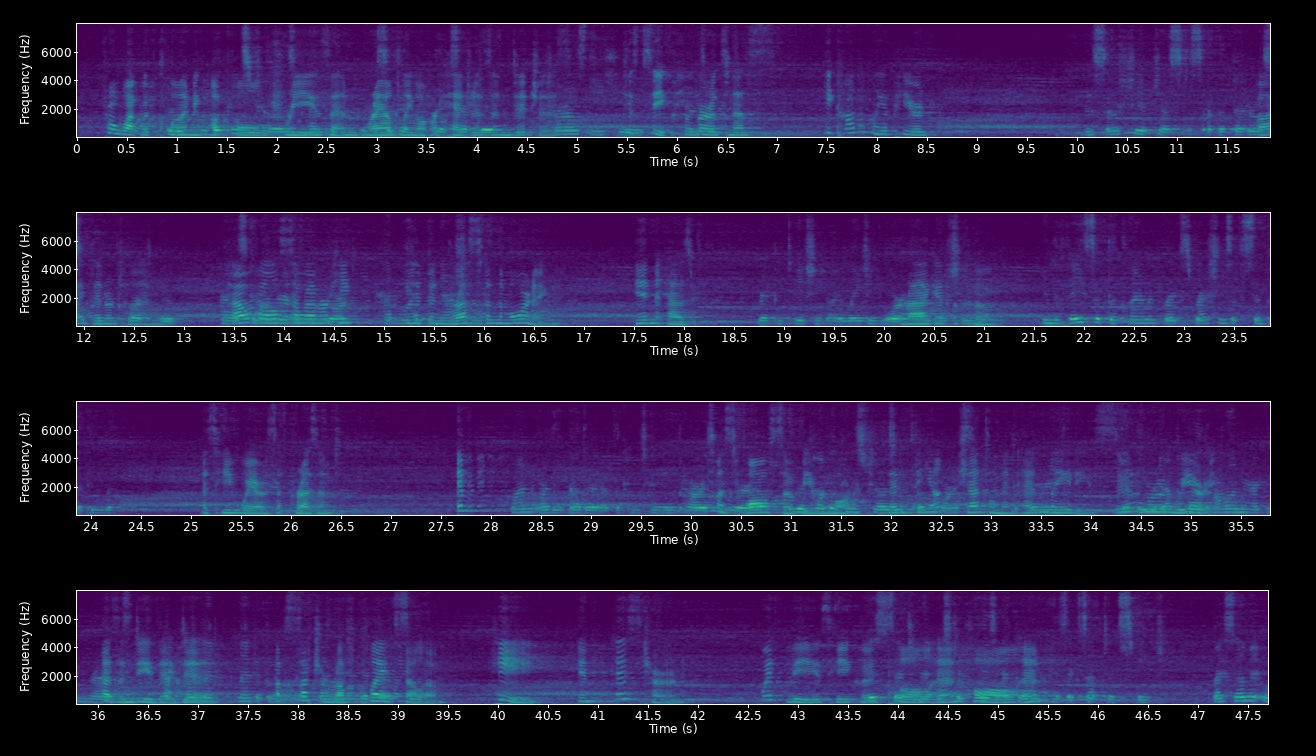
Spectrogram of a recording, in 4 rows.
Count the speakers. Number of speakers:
2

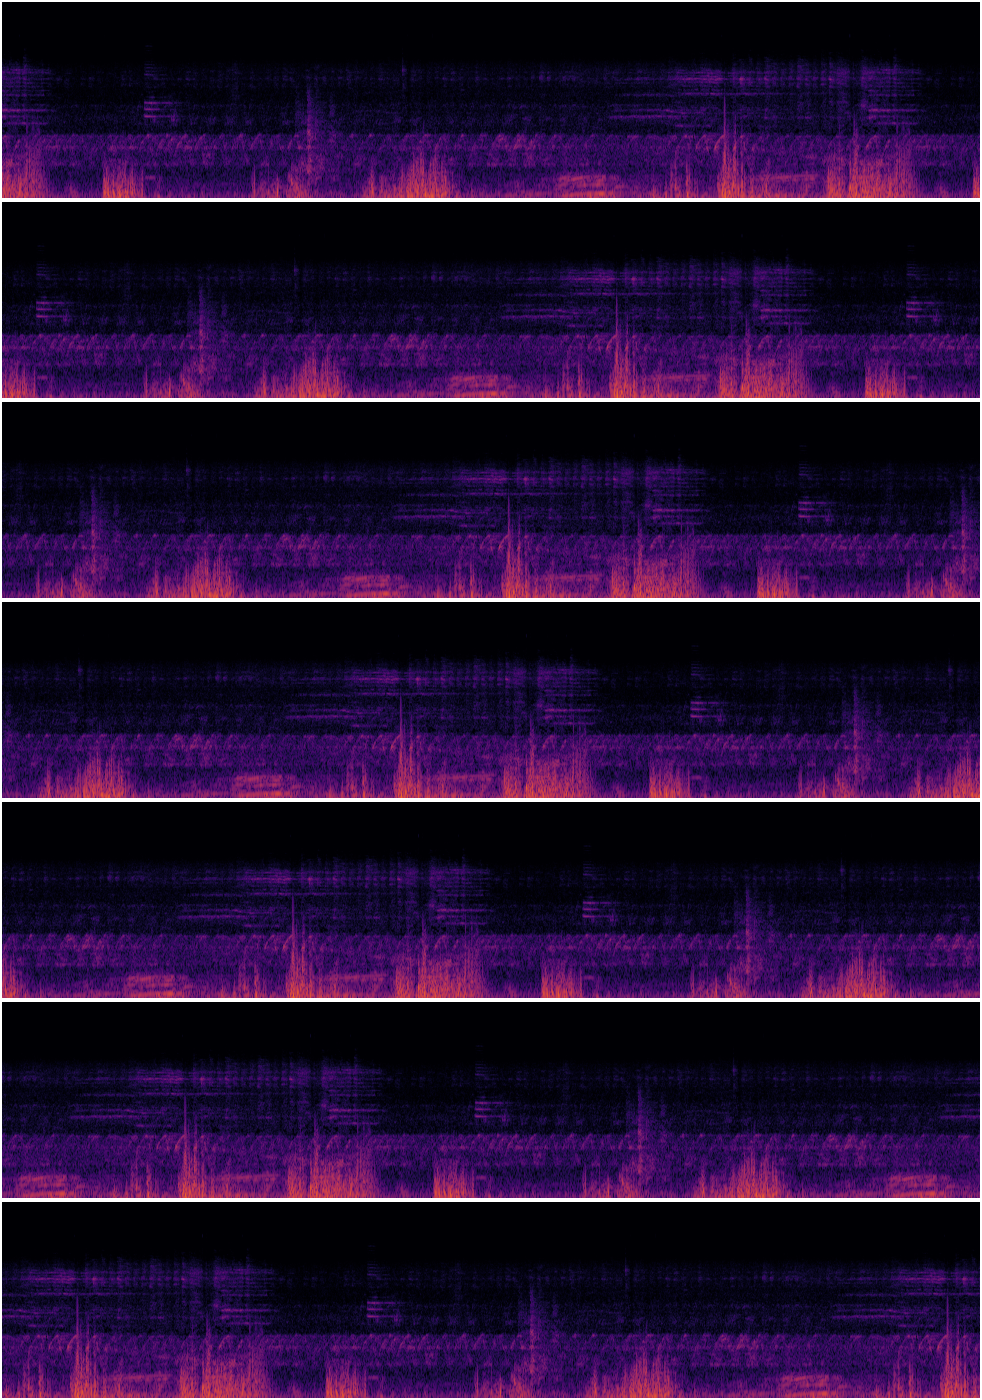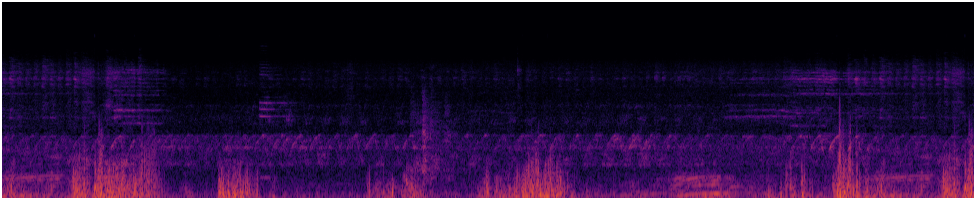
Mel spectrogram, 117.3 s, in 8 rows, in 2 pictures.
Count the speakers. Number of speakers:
0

